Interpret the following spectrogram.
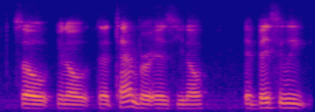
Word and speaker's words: timbre: the the the word is temp timbre oh timber okay yeah uh i think it's t-i-m-d-r-e oh timber yeah but they say timbre it pronounced as timbre okay let's see here timber uh what is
